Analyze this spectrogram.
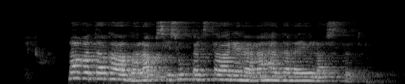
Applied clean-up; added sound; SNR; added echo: none; none; none; reverberation time 1.0 s.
